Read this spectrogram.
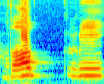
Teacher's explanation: এখানে র এর উপর জবর যার কারণে র মোটা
